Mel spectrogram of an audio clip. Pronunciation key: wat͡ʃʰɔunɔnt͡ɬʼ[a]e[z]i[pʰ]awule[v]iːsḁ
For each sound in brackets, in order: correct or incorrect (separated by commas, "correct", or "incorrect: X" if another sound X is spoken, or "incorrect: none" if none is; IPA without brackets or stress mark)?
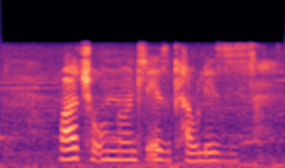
incorrect: ɛ, correct, incorrect: kʰ, incorrect: z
